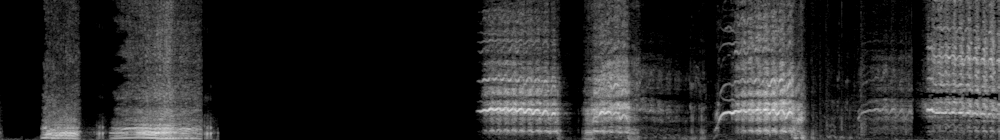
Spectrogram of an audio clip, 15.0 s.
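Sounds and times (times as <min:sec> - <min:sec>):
horse whinnying: 0:07.2 - 0:15.0.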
